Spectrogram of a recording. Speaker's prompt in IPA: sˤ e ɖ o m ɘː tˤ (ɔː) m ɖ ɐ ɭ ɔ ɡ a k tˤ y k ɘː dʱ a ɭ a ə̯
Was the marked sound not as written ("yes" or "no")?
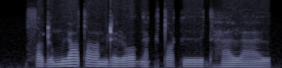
yes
